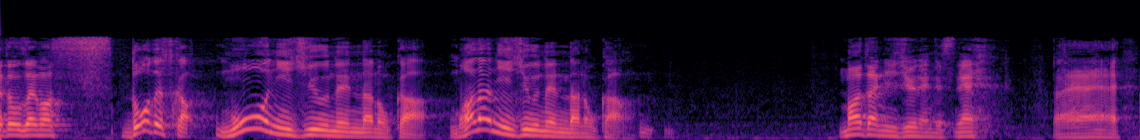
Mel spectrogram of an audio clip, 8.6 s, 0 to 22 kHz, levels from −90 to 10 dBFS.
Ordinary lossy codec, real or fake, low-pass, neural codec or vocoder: none; fake; 7.2 kHz; codec, 16 kHz, 8 kbps, FreqCodec, larger model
